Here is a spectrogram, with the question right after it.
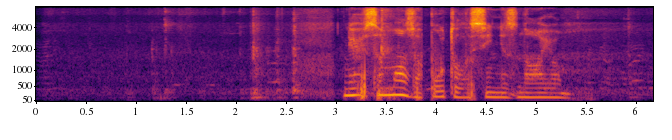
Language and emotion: Russian, sad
